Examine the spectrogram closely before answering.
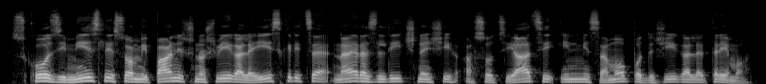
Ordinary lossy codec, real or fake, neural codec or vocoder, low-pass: none; real; none; 14.4 kHz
